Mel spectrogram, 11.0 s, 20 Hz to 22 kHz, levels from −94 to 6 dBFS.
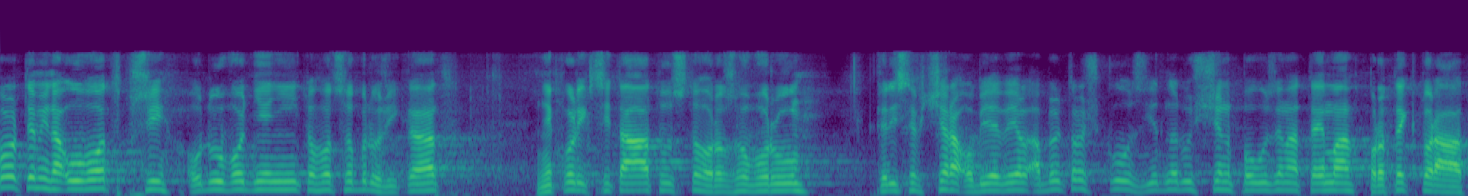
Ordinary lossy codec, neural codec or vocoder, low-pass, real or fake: AAC, 48 kbps; autoencoder, 48 kHz, 128 numbers a frame, DAC-VAE, trained on Japanese speech; 7.2 kHz; fake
